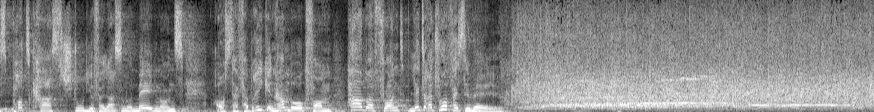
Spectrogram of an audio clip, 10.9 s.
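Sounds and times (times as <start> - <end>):
speech: 0.0 - 6.8
sold-out audience applause in the Fabrik hall in Hamburg: 6.3 - 10.9.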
